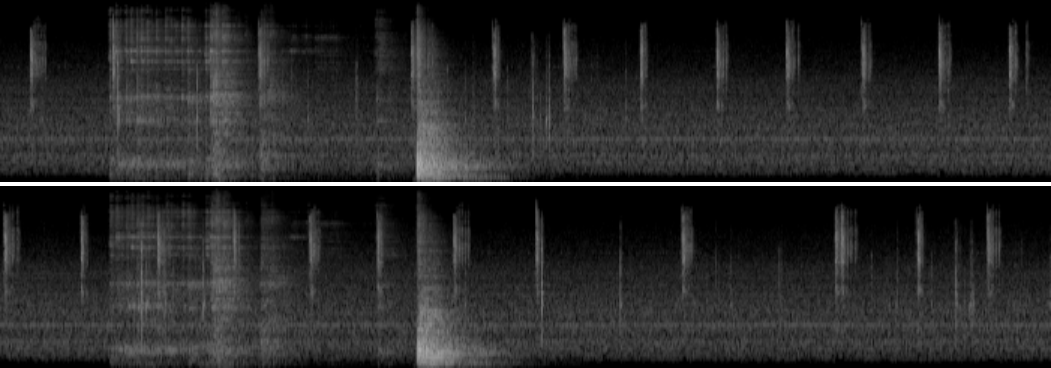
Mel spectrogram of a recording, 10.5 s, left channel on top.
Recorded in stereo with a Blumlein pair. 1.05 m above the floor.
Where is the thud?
25° left, 8.5 m.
